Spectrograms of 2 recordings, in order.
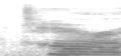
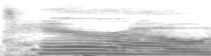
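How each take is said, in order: First: The word rhymes with carrot. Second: The word does not rhyme with carrot. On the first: The speaker calls it wrong. "not tarot. It doesn't rhyme with carrot" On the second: The speaker calls it right. "it's tarot"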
